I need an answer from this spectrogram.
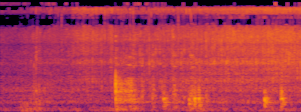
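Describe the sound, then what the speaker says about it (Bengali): Rohu fish being bhuna-fried with onions in a pan, a steady broadband sizzle that grows louder, broken by scattered clinks and stirring scrapes, with no talking. "বড় সড়ো একটা রুই মাছ এনেছিল, তো ভাবতেছি পেঁয়াজ দিয়ে সুন্দর করে একটু ভুনা করি, তাই ঝটপট বসিয়ে দিচ্ছি"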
